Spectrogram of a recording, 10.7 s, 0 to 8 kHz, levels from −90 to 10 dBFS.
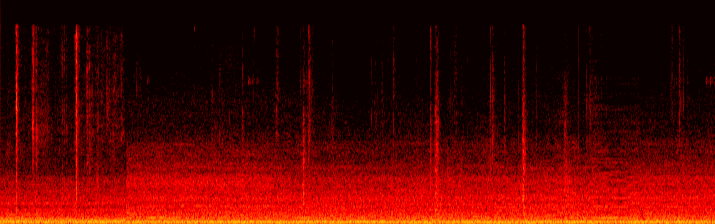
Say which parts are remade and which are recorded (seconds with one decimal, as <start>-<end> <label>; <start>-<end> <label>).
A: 0.0-8.9 recorded; 8.9-9.6 remade; 9.6-10.7 recorded

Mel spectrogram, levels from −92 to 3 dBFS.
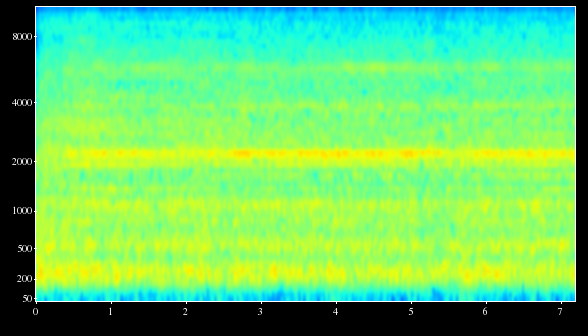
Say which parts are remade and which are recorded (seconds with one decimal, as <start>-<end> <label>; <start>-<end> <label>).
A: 0.0-5.1 recorded; 5.1-5.8 remade; 5.8-7.2 recorded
